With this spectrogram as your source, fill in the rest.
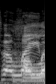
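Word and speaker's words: Jeļena: It's with the J, but it's Helena.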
